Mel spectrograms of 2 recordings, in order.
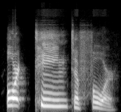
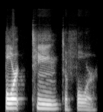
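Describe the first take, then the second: First: "Fourteen" stretched out high and loud; incredulous stress. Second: "Fourteen" split slowly and hit loud; slow, punched stress on "Fourteen"; emphatic repeat. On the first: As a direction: draw out "Fourteen" very slowly, pitched up and loud. Repeats score again, harder. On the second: Repeats the score in disbelief. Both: Real, not acted.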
